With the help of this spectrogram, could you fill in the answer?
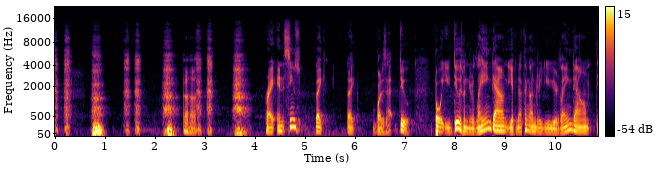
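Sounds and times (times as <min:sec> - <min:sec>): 
person demonstrating a breathing exercise into stomach and chest: 0:00.0 - 0:04.1, 0:07.2 - 0:07.6
speech: 0:02.6 - 0:03.1, 0:04.2 - 0:10.8.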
